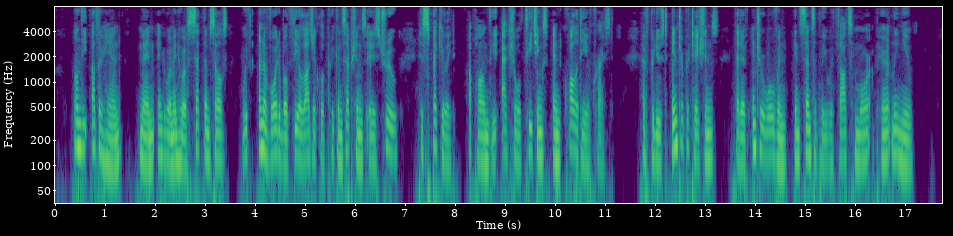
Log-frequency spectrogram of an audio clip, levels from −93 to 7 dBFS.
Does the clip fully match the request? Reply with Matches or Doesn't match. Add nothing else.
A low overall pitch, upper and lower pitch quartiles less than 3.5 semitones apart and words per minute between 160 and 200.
Doesn't match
